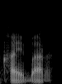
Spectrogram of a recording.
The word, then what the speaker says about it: Khaybar: pada waktu pelaksanaan perang Khaybar. Khaybar bacanya bil kha'il mu'jamah awwaluhu. Dibaca dengan kha yang bertitik di awalnya, di awal kata tuh kha gitu maksudnya. Warra akhiruhu, dan ra pada akhirnya.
